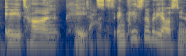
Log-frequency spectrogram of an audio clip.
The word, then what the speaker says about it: Etan Patz: I know it's spelled not how it sounds.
